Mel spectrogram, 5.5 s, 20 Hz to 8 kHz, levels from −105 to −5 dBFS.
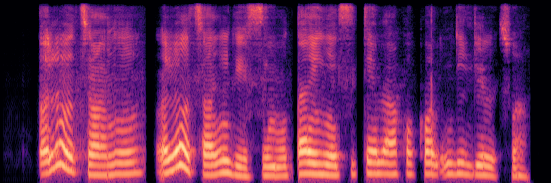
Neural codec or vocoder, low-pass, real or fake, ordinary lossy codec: codec, 16 kHz in and 24 kHz out, 1.1 kbps, FireRedTTS-2 codec; 7.2 kHz; fake; none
